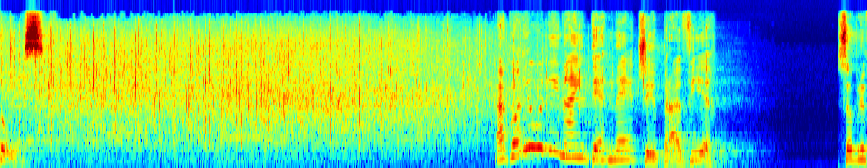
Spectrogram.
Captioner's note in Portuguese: audiência aplaude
